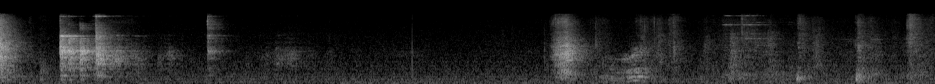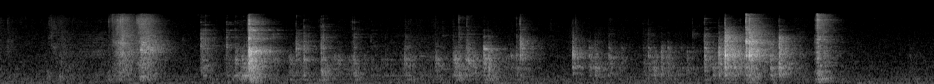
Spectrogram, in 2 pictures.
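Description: Metal parts clank and knock against each other.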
